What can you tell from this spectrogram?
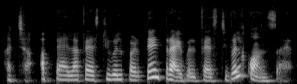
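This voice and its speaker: A woman's voice: medium pitch, very animated, fast. A woman teacher giving an online class lecture, explaining step by step, mixing in English terms and checking in with students often. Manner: chatty, addresses students as "मेरे भाई".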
